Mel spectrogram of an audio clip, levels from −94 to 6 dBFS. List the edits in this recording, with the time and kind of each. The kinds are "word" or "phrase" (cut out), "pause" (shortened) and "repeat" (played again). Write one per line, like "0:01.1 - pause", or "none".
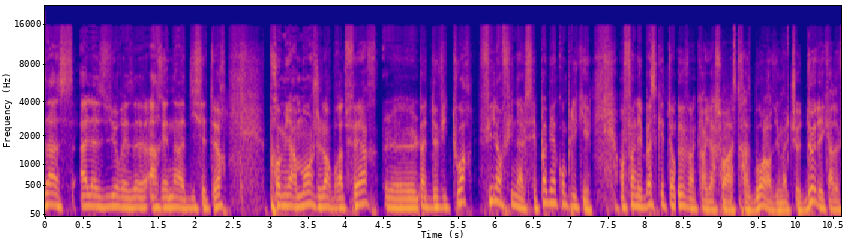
0:05.0 - phrase
0:05.7 - pause
0:08.4 - word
